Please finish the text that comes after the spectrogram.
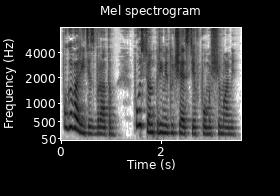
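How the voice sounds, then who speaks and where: A woman voicing a male hospital doctor who explains things in a calm, instructive, matter-of-fact way. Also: medium pitch, brisk.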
